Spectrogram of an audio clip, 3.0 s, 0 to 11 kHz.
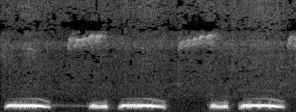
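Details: Wild-caught spotted dove recorded at Sa Thầy on 26 November 2019, giving fighting-style cooing with gù notes: a long low coo, then a brief coo with a drawn-out falling one, repeated in a clean, quiet setting.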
